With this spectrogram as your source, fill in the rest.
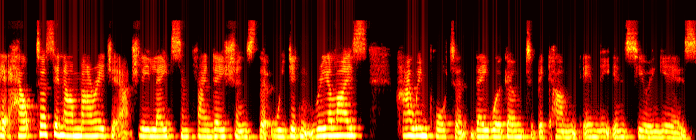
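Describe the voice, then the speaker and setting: A woman in a British accent, medium in pitch, at a moderate pace with hardly any pauses and fairly even intonation. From England. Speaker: trauma healing facilitator and former pastor's wife. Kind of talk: interview testimony.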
